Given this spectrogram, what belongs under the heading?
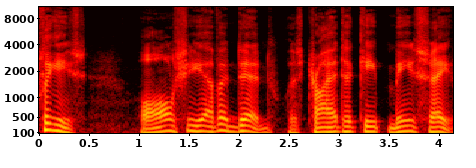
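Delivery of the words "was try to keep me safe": ordinary delivery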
